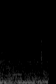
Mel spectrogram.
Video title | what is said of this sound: Google Pixel 9A Unboxing (Obsidian) | you can really tell if you tap on the back. You can hear that it is plastic, that is not glass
